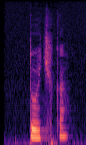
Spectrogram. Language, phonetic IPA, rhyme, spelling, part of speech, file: Russian, [ˈtot͡ɕkə], -ot͡ɕkə, точка, noun / interjection, Ru-точка.ogg
- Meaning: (noun) 1. period, dot, full stop 2. point 3. dot, (for Morse code; colloquially dit) 4. pixel; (interjection) enough!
